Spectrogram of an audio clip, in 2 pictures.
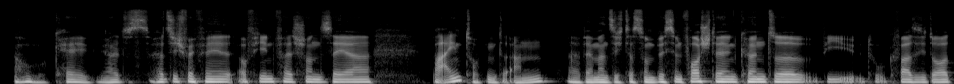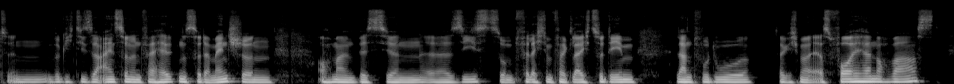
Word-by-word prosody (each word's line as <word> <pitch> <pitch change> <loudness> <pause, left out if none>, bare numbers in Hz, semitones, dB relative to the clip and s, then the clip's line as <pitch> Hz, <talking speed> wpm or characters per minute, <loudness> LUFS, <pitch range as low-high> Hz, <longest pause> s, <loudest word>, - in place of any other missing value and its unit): Oh, 120 +2 0 0.2
okay, 110 -6 -3
ja, 100 +2 -2
das 105 +5 -8
hört 120 0 -1
sich 130 0 -3
für, 130 - +3
äh 125 -2 +2
auf 120 +2 -6
jeden 125 -1 +1
Fall 130 -2 -2
schon 115 0 -1
sehr 115 0 0 0.6
beeindruckend 105 - -1
an, 115 +9 -2
äh, 110 -4 0
wenn 105 -1 +1
man 105 -1 +4
sich 100 -1 -3
das 105 +3 -3
so - - -1
'n 105 - +3
bisschen 115 +1 0
vorstellen 130 -2 +3
könnte, 120 -2 +3
wie 115 +1 -6
du 120 - -12
quasi 110 -2 -2
dort 110 +1 -2
in 110 +1 -3
wirklich 115 -2 -3
diese 115 -1 -1
einzelnen 115 -1 +2
Verhältnisse 115 +2 +2
der 105 -2 0
Menschen 110 -3 +2 0.4
auch 110 -2 0
mal 110 -1 +4
'n 105 - +2
bisschen, 105 0 0
äh, 105 0 -1
siehst, 120 +5 -3
so 110 - -2
im 100 - -2
vielleicht 110 0 -1
im 110 - +1
Vergleich 105 -3 +1
zu 120 - 0
dem 110 0 +3 0.4
Land, 110 -1 +2
wo 115 - +2
du, 110 -1 +2 0.2
sage 110 -2 -3
ich 100 - -5
mal, 105 -2 +1
erst 105 - -3
vorher 130 0 +6
noch 120 -2 +1
warst. 135 +4 -1
115 Hz, 185 wpm, -24 LUFS, 105-120 Hz, 0.6 s, vorher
